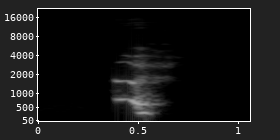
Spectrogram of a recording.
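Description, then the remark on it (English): One short sneeze bursts out, a quick breathy explosion lasting only a moment, with silence on either side and no talking. “Oh, bless you.”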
